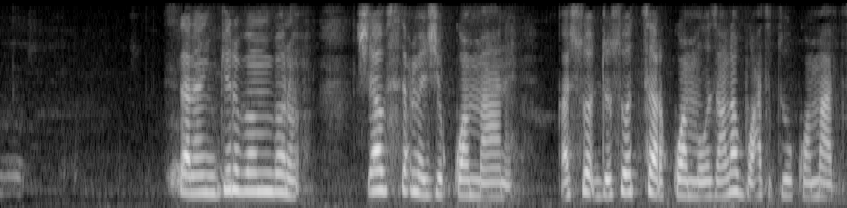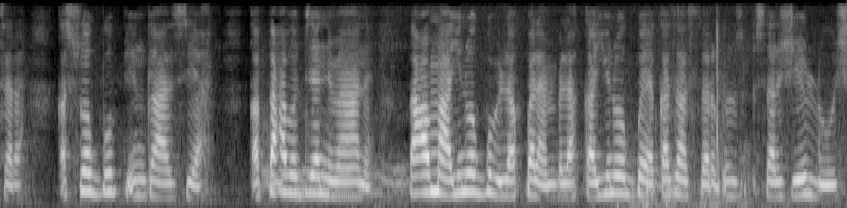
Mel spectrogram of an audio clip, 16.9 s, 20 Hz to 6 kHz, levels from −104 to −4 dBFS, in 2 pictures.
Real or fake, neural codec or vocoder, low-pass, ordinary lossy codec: real; none; 5.4 kHz; MP3, 48 kbps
